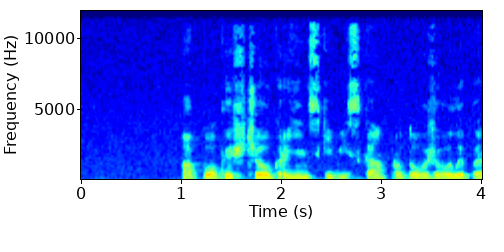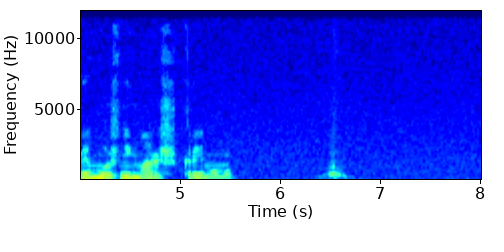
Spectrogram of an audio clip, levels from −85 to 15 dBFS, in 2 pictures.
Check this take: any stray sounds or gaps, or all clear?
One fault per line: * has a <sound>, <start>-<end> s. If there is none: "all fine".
* has a whoosh, 6.4-7.0 s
